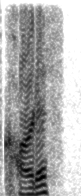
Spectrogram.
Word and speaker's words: Cardiff: Okay. – And then I'm calling with the Bank of Cardiff. That's spelled C-A-R-D-I-F-F, mm-hmm. As in Frank, so it's like car and then different.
